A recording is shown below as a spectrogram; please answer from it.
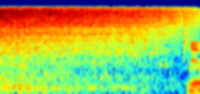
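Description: Water running steadily in a bathtub, an even rush that fades near the end.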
